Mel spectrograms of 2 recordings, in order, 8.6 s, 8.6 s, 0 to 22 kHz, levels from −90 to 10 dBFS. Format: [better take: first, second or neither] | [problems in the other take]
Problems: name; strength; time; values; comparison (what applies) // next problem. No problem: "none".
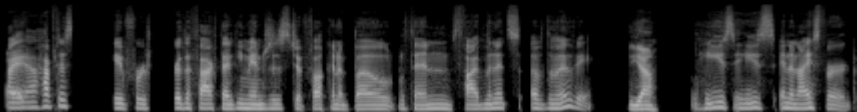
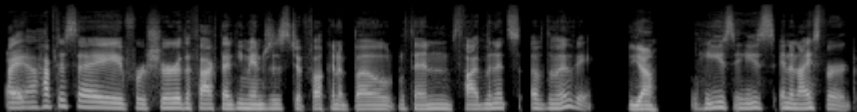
second | audio cutting out; at 0.5 s and at 1.5 s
